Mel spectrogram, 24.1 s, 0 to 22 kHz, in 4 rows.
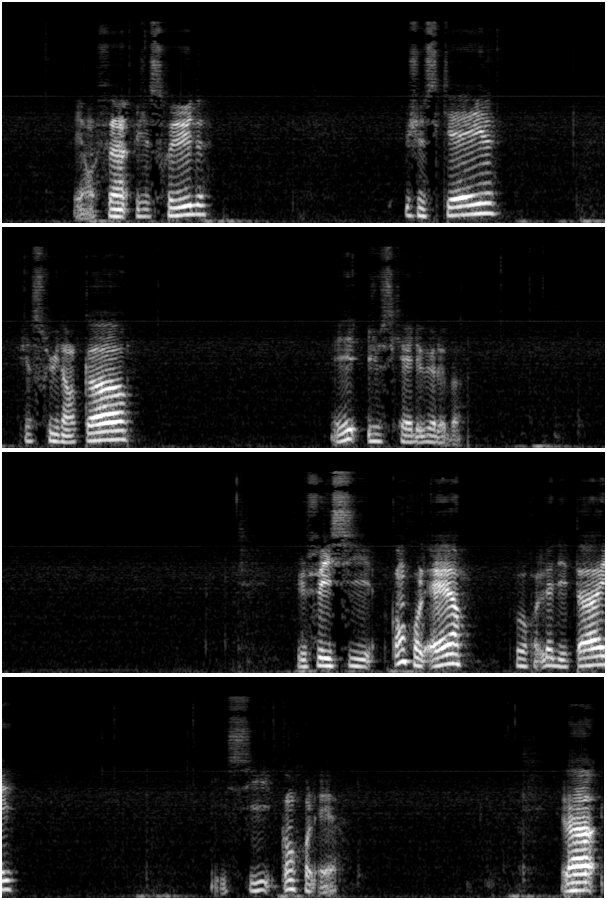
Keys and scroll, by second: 1.0 e, 5.9 shift+e, 11.6 Tab, 15.2 Tab, 16.0 ctrl+r, 19.7 ctrl+r, 21.0 Tab.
